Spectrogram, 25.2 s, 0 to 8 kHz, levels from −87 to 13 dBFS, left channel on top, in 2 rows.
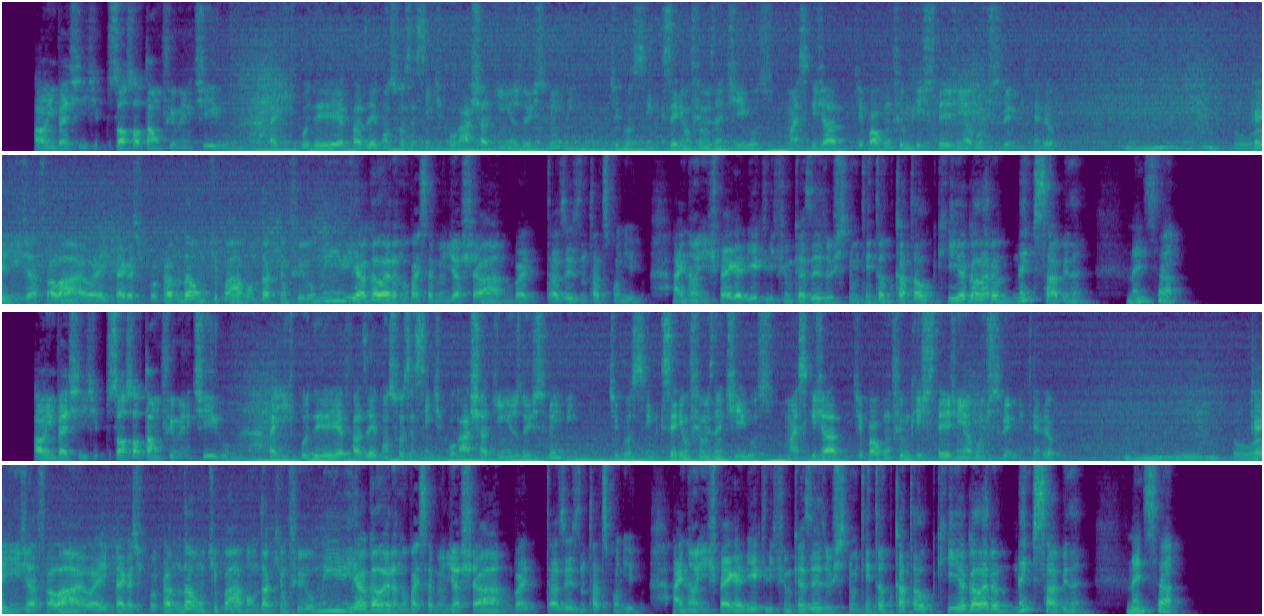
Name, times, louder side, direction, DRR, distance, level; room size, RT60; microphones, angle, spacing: voice 1, 0.3-5.7 6.1-10.5 12.5-23.7 24.2-24.3, right 1 dB, 65° right, 1.6 m, -25 dB
sound 1, 1.7-16.3, equal, 50° left, 1.8 m, -28 dB
voice 2, 11.2-12.6 23.8-24.3, right 4 dB, 90° right, 0.8 m, -29 dB
12.0 x 4.7 x 3.2 m
head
